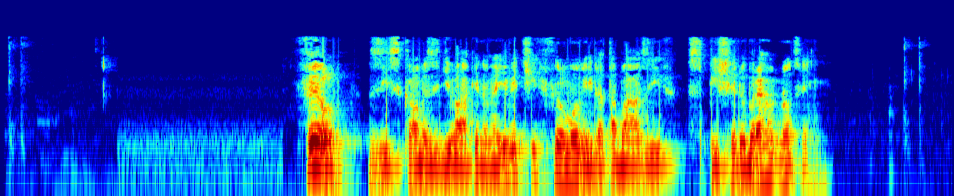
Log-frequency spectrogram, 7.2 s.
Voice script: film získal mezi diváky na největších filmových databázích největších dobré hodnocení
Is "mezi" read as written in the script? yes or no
yes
